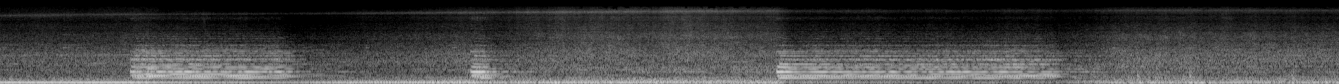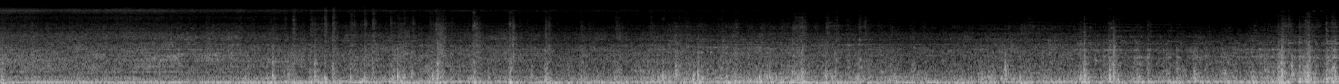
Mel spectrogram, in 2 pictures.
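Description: Train wheels clatter and rumble steadily along the rails.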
